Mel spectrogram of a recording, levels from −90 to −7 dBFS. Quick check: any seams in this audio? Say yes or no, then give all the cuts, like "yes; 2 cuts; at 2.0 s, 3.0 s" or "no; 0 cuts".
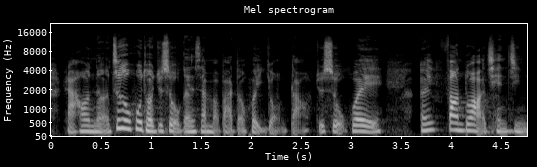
no; 0 cuts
